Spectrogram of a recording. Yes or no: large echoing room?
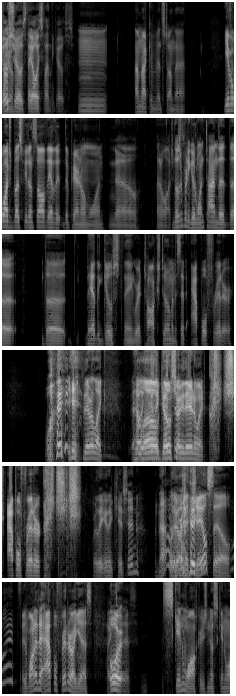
no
